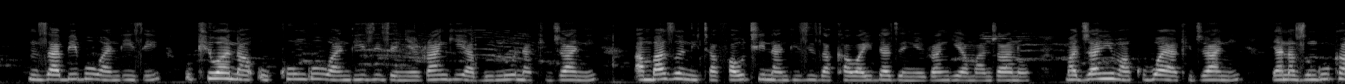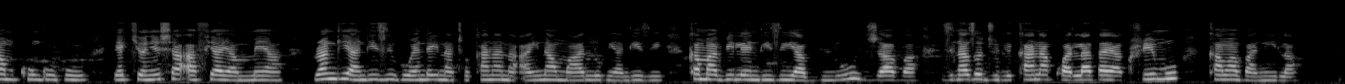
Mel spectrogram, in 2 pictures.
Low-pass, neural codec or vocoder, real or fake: 7.2 kHz; none; real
